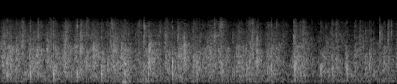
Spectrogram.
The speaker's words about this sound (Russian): Давайте похлопаем, друзья.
